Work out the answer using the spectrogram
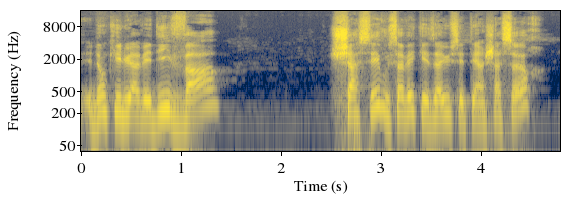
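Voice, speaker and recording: A man delivers a sermon in a notably high voice. He reads scripture aloud and preaches with emphasis, drawing out the words he wants to land. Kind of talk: sermon with Bible reading.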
